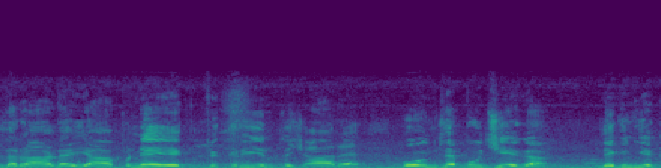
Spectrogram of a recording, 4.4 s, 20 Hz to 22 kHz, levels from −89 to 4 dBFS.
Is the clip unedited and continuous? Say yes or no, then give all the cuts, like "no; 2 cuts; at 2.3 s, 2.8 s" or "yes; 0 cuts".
yes; 0 cuts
